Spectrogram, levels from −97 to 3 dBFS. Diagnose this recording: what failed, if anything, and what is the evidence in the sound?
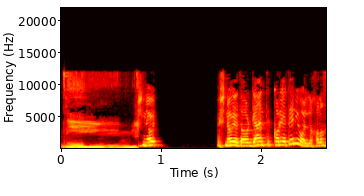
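From 0.77 s to the end, the speech jumps to double speed and a full octave higher, a sample-format conversion fault in which the audio is read two samples at a time, treating sample pairs as single frames.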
